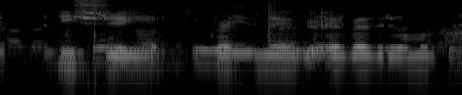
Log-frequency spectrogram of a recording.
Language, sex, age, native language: Icelandic, male, 12, Icelandic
